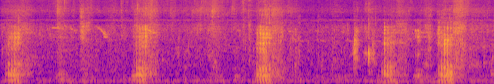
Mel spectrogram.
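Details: Phu Phan wild boar in Kham Muang district, Kalasin, Thailand, giving five short, rough, broadband grunts spaced about a second apart over a steady low background hum.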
